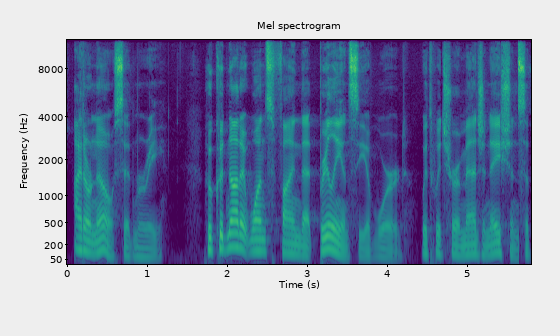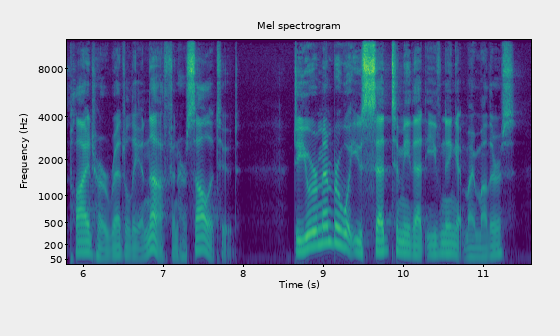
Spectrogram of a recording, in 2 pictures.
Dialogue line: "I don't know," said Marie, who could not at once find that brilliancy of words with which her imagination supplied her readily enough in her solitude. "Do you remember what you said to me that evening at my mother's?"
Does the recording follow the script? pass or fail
fail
